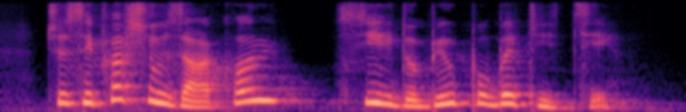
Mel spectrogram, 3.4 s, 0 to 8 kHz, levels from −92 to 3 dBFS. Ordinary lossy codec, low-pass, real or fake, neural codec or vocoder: none; 7.2 kHz; fake; codec, 16 kHz, 1 kbps, FunCodec, trained on LibriTTS, 50 frames a second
